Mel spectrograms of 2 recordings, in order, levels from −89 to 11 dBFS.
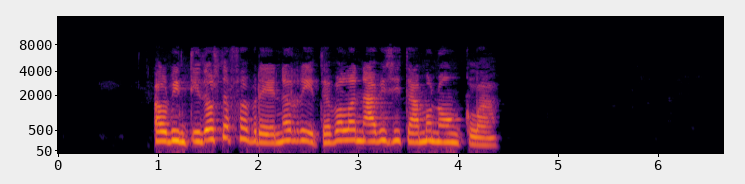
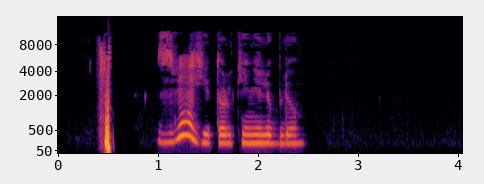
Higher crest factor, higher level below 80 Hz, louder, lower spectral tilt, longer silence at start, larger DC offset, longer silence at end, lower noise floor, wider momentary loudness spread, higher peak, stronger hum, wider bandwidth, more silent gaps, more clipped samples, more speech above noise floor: about the same, 18 dB vs 22 dB; second, -64 dBFS vs -34 dBFS; about the same, -19 LUFS vs -19 LUFS; about the same, -7 dB/octave vs -6 dB/octave; first, 0.95 s vs 0.4 s; neither; first, 2.25 s vs 1.6 s; first, under -90 dBFS vs -75 dBFS; second, 8 LU vs 16 LU; second, -4 dBFS vs 0 dBFS; neither; second, 7.4 kHz vs 11.5 kHz; neither; neither; first, over 72 dB vs 53 dB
